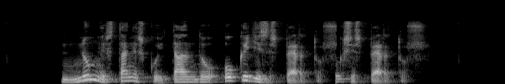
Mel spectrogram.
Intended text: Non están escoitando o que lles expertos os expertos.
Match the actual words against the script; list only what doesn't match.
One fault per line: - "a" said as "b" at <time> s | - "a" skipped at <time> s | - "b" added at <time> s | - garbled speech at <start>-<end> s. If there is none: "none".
none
